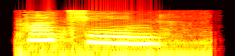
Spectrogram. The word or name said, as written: poitin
